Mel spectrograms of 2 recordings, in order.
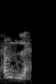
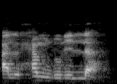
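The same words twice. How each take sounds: First: It is said quickly and slurred. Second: It is said slowly and clearly. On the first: The speaker calls it wrong. "Itu apa itu artinya?" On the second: The speaker calls it right. "Padahal yang ada"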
